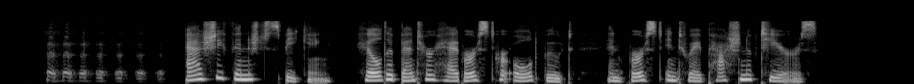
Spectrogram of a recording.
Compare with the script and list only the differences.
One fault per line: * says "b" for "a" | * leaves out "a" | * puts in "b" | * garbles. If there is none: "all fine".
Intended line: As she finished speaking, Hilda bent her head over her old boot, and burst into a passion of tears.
* says "burst" for "over"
